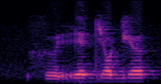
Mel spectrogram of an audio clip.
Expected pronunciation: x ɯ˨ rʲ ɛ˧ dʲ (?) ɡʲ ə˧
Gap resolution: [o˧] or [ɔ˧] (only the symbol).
ɔ˧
